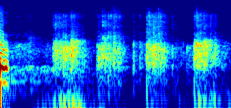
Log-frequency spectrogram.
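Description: An audience applauds in a burst of clapping that swells and fades in four quick, rhythmic waves, fairly loud, with no talking over it.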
